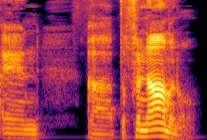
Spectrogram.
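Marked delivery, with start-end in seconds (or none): 1.1-1.8 heavy, raised sarcastic tone laid on thick. Naming a film the two actors starred in: heavy sarcasm. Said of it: "Sarcasm. Very heavy right there".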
